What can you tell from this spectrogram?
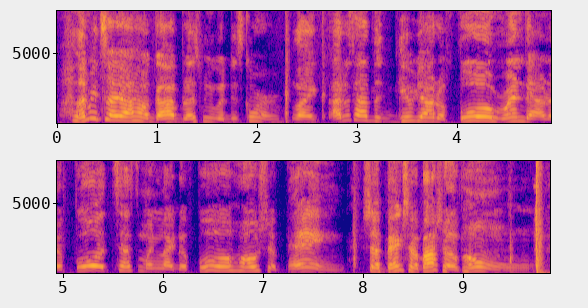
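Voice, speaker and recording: Noticeable noise sits behind the voice. Delivery comes at a moderate speed. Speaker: vlogger. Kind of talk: testimony. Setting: in a car. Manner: animated.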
